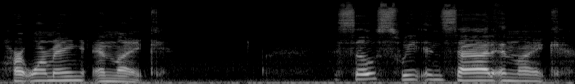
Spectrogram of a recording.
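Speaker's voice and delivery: usual speaking voice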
